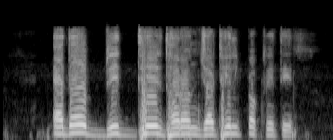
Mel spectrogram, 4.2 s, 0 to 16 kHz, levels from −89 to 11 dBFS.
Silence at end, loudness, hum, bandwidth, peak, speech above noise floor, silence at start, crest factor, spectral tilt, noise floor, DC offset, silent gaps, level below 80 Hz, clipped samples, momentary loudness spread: 0.45 s; -14 LUFS; none; 7.8 kHz; 0 dBFS; 40 dB; 0.65 s; 14 dB; -5.5 dB/octave; -54 dBFS; under 0.1%; none; -40 dBFS; under 0.1%; 12 LU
